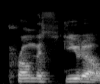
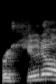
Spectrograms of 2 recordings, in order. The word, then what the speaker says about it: prosciutto: get the one with promiscuto on it." That's how I thought you pronounced that word for like 32 years of my life.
